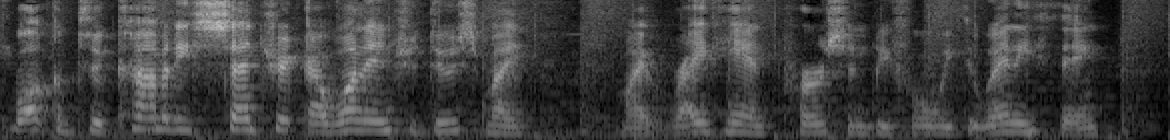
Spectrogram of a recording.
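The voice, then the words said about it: Strong New Jersey accent. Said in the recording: “a killer Jersey accent”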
